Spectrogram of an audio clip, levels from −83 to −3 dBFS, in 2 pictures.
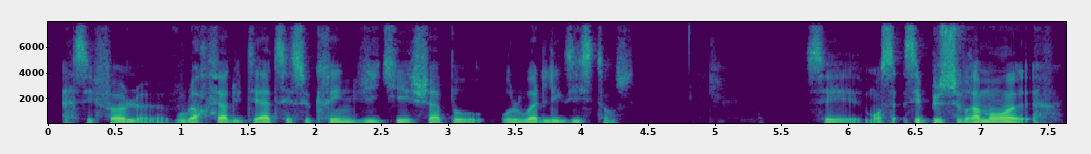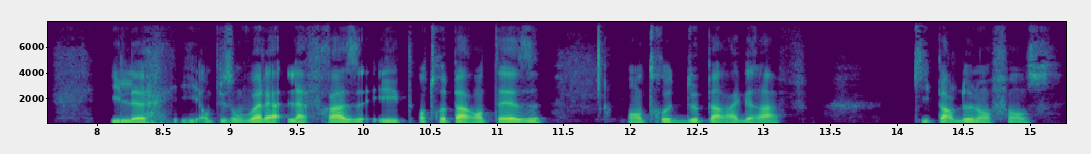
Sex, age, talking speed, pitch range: male, 20-39, 170 wpm, 90-110 Hz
